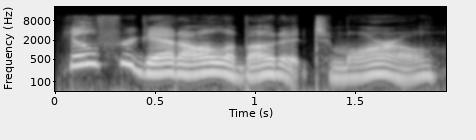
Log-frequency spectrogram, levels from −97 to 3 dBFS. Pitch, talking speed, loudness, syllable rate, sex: 190 Hz, 215 wpm, -15 LUFS, 5.4 syllables/s, female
